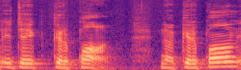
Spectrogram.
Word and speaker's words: kirpan: Now, Kirpan is a word which has two syllables, Kirpan.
